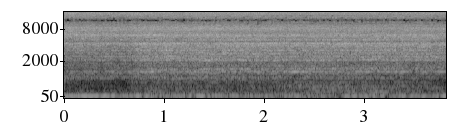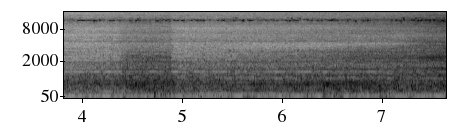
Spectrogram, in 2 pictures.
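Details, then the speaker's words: Church women's room toilet after a flush: steady hiss of water filling the tank, then it quiets as the fill valve closes and shuts off properly. "Okay, so it shut off."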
